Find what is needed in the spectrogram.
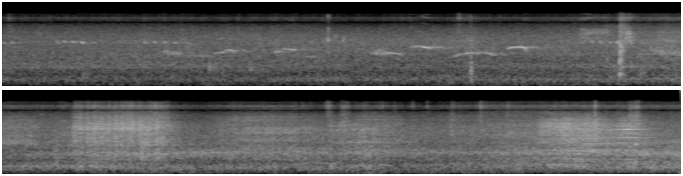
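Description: Road traffic passing on a village street, a steady rush that swells from about halfway through, with small birds chirping in the first few seconds.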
